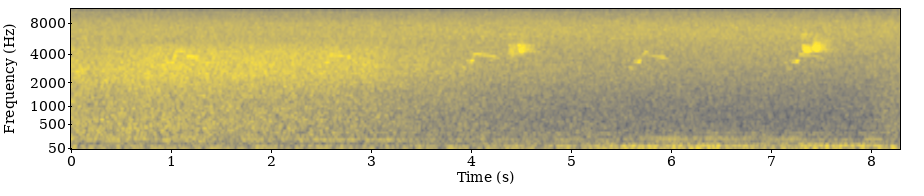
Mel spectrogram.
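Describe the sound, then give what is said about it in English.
A steady wash of ocean surf rolls continuously up a beach, swelling gently toward the end, with a couple of faint bird chirps and no voices. “Breathing in as the wave rolls up the beach, breathing out as the wave slides back down into the ocean.”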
